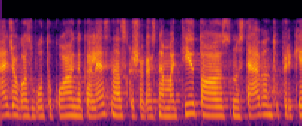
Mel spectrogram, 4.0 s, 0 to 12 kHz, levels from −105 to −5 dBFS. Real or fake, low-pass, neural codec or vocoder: real; 7.2 kHz; none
